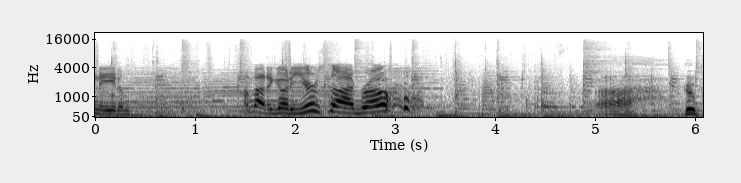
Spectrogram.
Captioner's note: chuckles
